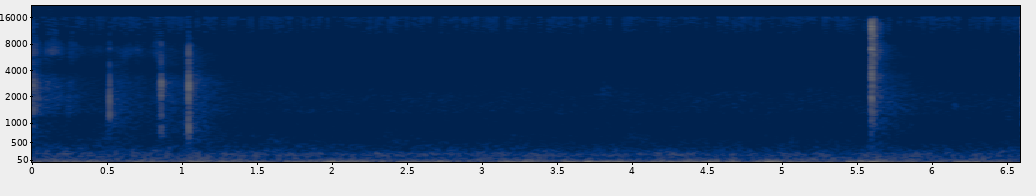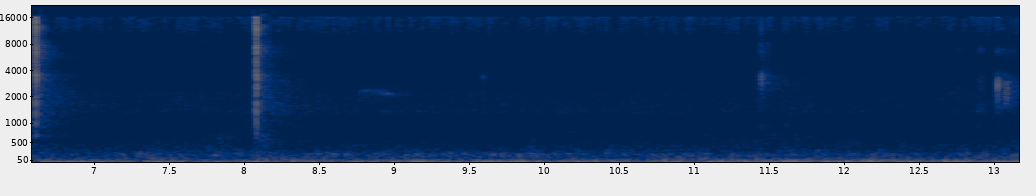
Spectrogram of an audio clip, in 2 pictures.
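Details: Insulin injection with a Novorapid Flex Pen in a quiet room: sharp mechanical clicks as the pen is dialed to set the units and clicks during the injection of insulin.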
